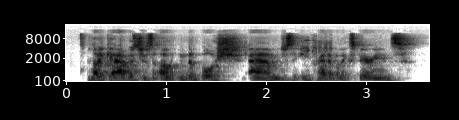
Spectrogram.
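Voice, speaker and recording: A man with a Cork accent at medium pitch and a moderate pace. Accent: Cork Irish. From Ireland, Inniscarra, Co. Cork. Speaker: Irish emigrant guest. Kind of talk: casual interview chat.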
